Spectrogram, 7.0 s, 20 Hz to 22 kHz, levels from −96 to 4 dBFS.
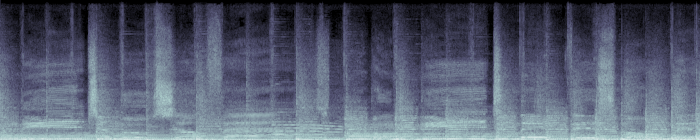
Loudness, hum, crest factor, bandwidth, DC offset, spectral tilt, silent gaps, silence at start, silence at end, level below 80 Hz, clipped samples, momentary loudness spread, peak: -13 LUFS; none; 12 dB; 20 kHz; under 0.1%; -5 dB/octave; none; 0 s; 0 s; -22 dBFS; under 0.1%; 3 LU; -2 dBFS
